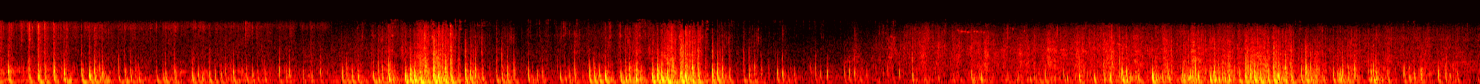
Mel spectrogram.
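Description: Horse hooves pound in a steady galloping rhythm, loud, with rapid clip-clop beats continuing throughout, briefly swelling and easing before picking up again, as a rider gallops on horseback toward a ranch.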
